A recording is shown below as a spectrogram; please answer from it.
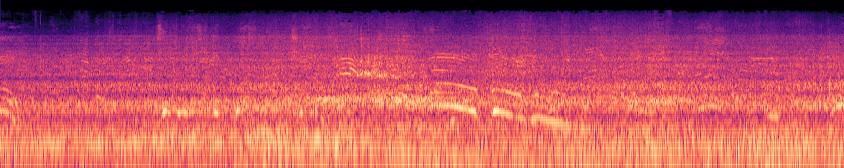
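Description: A field of short-track stock car engines running together, loud and steady, as the pack races around the oval. In the middle, several falling squeals as cars slide and spin on the pavement.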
